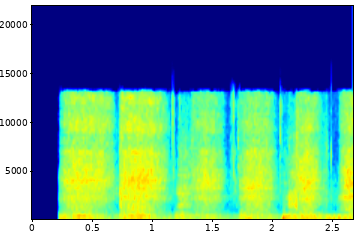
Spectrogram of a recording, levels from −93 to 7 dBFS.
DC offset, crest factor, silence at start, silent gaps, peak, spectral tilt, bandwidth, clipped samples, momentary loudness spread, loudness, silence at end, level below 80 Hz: under 0.1%; 20 dB; 0.2 s; none; -4 dBFS; -1 dB/octave; 14 kHz; under 0.1%; 7 LU; -21 LUFS; 0 s; -46 dBFS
